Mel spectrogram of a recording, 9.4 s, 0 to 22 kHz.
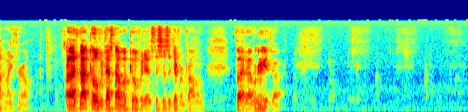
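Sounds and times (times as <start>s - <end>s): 
speech: 0.0s - 0.7s, 1.3s - 5.7s
low steady hum: 0.0s - 9.3s
person gulping and swallowing water: 7.5s - 8.8s.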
